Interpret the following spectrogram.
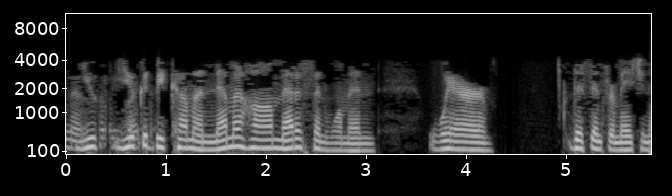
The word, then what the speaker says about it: Nemenha: Nemen, Nemen, like N-E, men. Yeah, Nemen, right. Ha, H-A. It's all one word.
